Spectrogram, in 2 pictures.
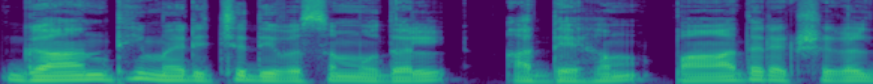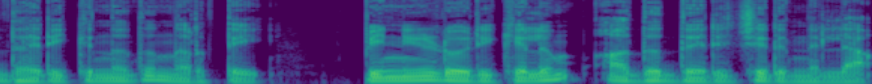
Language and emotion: Malayalam, neutral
